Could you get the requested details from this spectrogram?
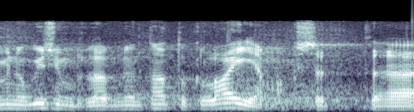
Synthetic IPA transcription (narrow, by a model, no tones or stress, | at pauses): minukys̬ʲimuslææb̥nyːd̪nɑt̪ːˑukːˑelɑjɑ̰mɑ̰kse̞t̪ːˑ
